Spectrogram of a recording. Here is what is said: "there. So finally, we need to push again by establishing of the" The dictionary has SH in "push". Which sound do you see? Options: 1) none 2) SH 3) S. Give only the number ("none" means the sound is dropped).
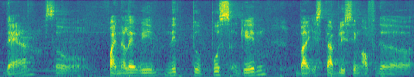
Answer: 3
